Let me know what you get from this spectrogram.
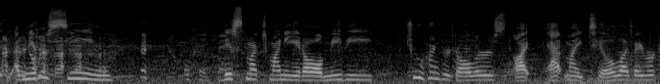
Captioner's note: laughter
